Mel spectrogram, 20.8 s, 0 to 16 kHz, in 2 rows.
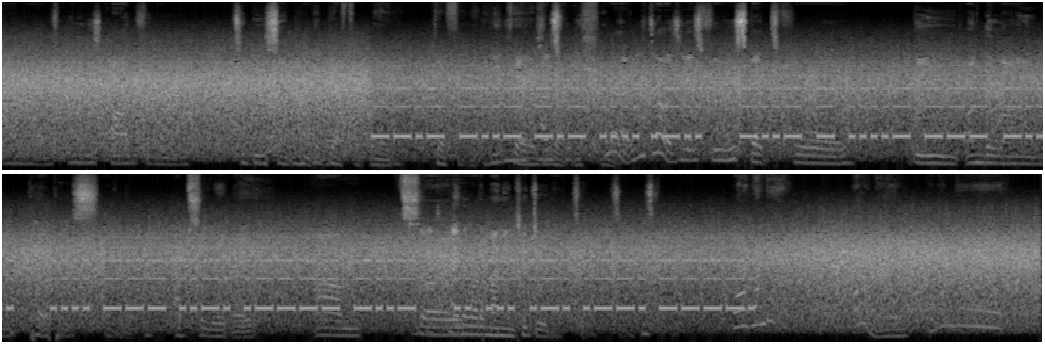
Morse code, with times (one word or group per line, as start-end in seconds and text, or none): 3.7-7.0 QXKHL
7.4-10.5 XT4OB
10.9-14.6 HOF1X
15.0-18.0 ISRP9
